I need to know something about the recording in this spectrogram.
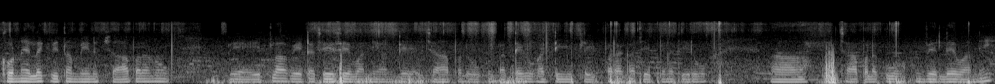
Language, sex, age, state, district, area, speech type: Telugu, male, 30-45, Andhra Pradesh, Visakhapatnam, urban, spontaneous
